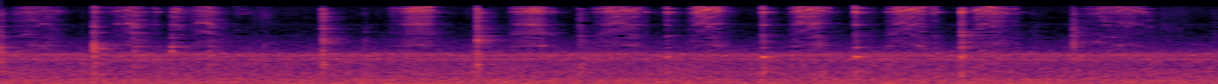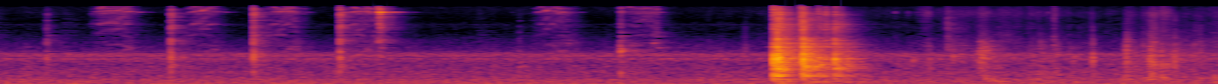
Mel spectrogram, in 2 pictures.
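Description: Knife edge drawn in light, quick strokes against a handheld diamond sharpening plate, a run of faint irregular metallic ticks and scrapes as a burr is worked off the edge. A louder knock about ten seconds in.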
